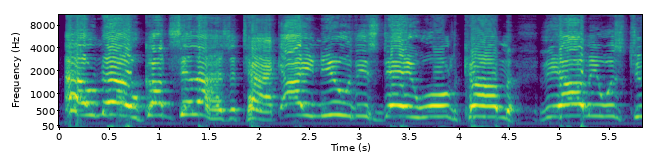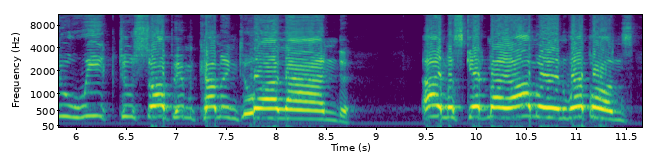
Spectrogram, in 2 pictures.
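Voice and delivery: high, loud alarmed cry; alarmed heroine. Acted. Kelly sees Godzilla wreck the town, crying out in alarm. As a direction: call to arms in a panic.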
